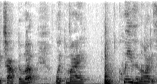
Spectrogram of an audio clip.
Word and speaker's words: Cuisinart: I've already chopped them up with my Cuisinart is how you pronounce it, 4 cup.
